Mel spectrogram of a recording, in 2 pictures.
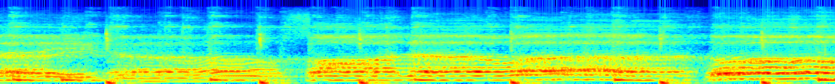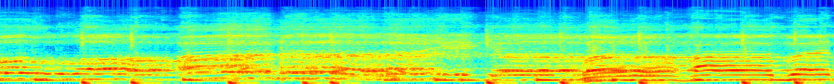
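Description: A group of men's voices singing an Arabic sholawat in unison, with long held notes that glide between pitches. Deep drum strokes keep an uneven, syncopated beat of about two to three a second underneath.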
